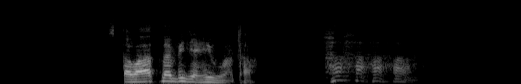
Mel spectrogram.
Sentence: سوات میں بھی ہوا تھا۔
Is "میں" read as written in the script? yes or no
yes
